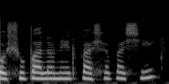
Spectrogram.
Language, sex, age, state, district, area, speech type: Bengali, female, 18-30, West Bengal, Uttar Dinajpur, urban, spontaneous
